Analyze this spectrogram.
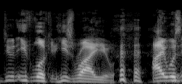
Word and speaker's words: Ryu: I'm a Ryu man. Or Ryu. I called him Ryu because that's what we called him at like 8 when I was 8 years old. Like that's pronounced Ryu. And then I get all the guys that get real snobby about it. It's Ryu. It's Ryu. And then they keep doing like the Japanese accent.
